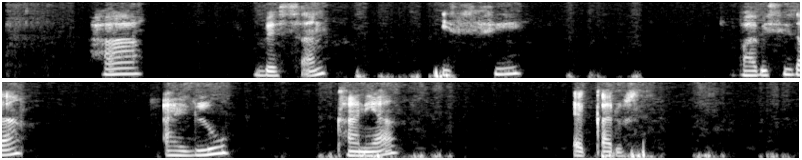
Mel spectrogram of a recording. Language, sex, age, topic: Gamo, female, 25-35, agriculture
